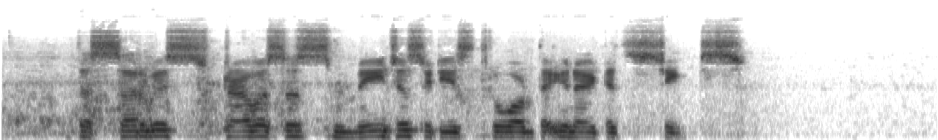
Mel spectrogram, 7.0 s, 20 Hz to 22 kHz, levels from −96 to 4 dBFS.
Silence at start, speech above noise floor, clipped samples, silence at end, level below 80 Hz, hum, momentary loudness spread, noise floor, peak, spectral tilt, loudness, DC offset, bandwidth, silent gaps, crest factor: 0.1 s; 58 dB; under 0.1%; 1.45 s; -60 dBFS; none; 4 LU; -76 dBFS; -4 dBFS; -3 dB/octave; -17 LUFS; under 0.1%; 11 kHz; none; 16 dB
